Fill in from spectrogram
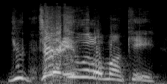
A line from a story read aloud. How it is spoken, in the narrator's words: bawled Bellatrix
